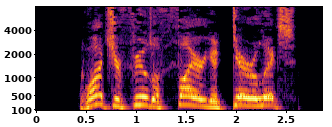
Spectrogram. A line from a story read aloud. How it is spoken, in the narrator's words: shouted uselessly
